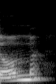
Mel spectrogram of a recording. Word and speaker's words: homme: Como o H é mudo, ele não tem som. Cet homme, cet hôtel.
